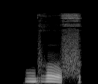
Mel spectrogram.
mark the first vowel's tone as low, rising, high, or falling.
falling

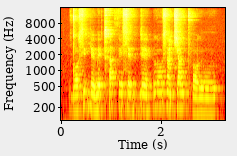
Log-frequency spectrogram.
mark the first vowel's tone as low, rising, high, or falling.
low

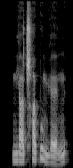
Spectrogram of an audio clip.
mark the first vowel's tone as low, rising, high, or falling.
rising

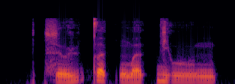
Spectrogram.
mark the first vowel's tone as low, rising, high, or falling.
rising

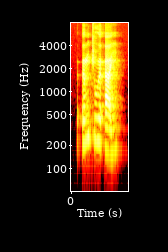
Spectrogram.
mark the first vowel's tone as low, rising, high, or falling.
rising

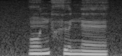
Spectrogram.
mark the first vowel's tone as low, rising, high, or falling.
rising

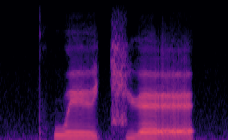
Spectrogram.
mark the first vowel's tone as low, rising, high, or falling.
rising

